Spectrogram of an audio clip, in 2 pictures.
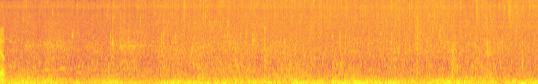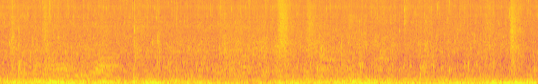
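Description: Outdoor pond-side ambience after heavy rain: an uneven low rumble with a faint wash of trickling water.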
